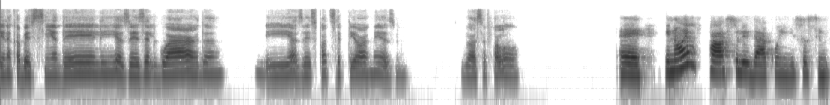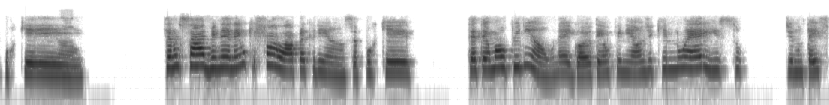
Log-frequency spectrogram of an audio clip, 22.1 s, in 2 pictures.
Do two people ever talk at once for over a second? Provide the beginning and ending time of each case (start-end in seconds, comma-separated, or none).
none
